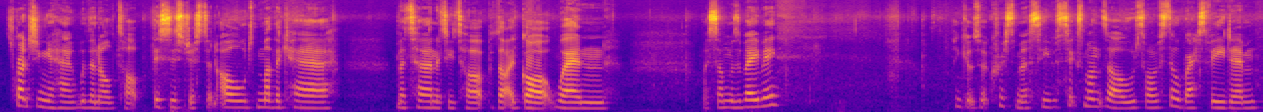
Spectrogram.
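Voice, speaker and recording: A woman, chatting casually through a hair-care vlog, a little croaky, rambling with lots of "sort of". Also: mid-range voice, fairly even intonation, moderate pace. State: slightly croaky voice. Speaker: hair vlogger.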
